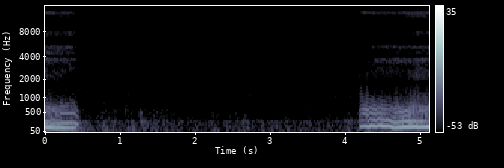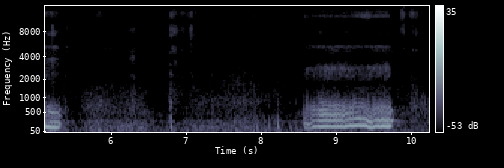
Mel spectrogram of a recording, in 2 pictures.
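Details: Boston Terrier pup snoozing and snoring, low rumbling buzzy snores lasting about a second each, repeated roughly every four to five seconds with soft breathing and faint clicks between.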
